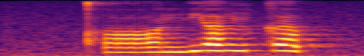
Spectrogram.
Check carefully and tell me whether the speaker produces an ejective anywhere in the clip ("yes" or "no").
no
